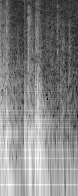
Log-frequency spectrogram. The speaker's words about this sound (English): Bolt the door.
